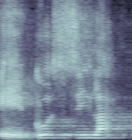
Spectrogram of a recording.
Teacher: The first one is egosila, which is low tone on E, ego. Low tone again on O, which is because we put our tone mark on the vowels.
